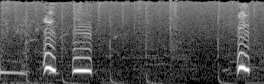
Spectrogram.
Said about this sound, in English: That's a cuckoo. Totally different bird than the other two birds. It is indeed a cuckoo.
